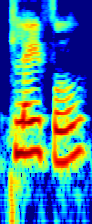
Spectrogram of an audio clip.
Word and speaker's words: playful: Playful. You will go for first syllable to stress upon.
